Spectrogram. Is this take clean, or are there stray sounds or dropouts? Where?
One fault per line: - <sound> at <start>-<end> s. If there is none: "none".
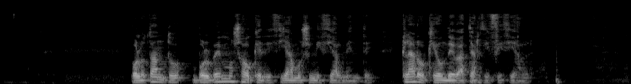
none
